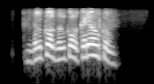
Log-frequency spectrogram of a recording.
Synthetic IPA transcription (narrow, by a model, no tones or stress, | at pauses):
bɪlkʊlbɪlkʊlkəɾjoːɦʊkʊm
